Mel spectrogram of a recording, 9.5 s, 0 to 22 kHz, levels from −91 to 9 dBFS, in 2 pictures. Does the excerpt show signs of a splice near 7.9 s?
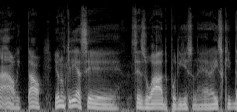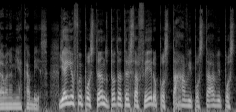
no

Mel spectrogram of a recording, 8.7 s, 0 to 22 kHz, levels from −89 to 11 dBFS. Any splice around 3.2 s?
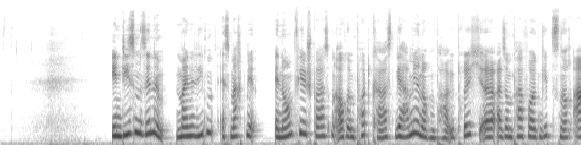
no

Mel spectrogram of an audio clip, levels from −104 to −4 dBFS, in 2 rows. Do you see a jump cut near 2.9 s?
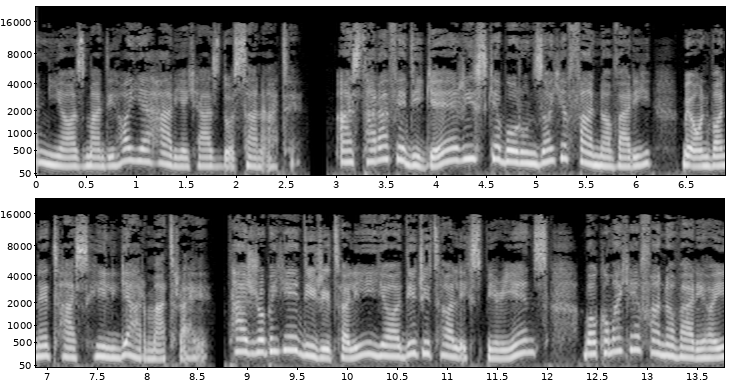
no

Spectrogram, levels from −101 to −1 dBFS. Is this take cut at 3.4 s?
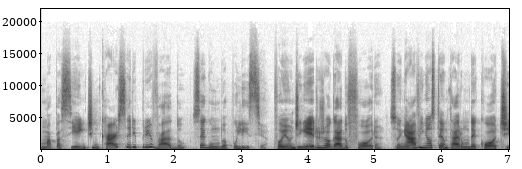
yes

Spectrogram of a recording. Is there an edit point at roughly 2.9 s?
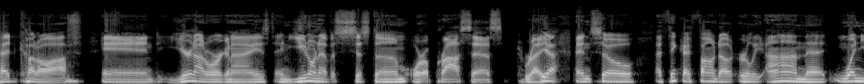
no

